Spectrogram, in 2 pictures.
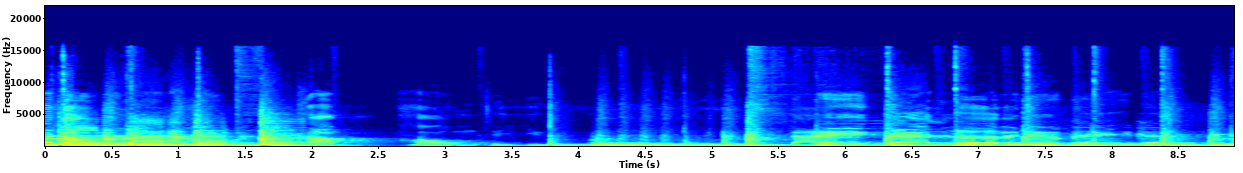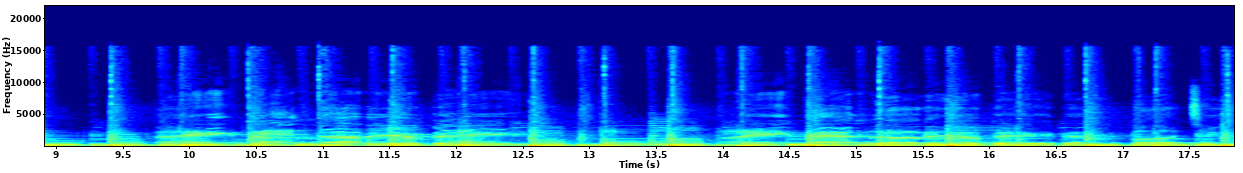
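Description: Live blues band playing: electric guitar, upright bass, drums and harmonica, with a singer. About two seconds in the band drops out briefly while a single line slides down in pitch, then everyone comes back in together and plays on.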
